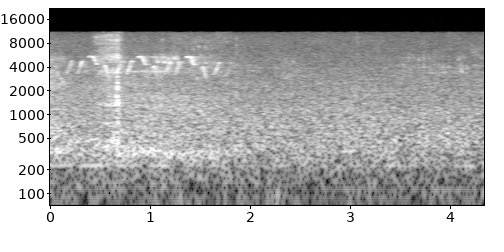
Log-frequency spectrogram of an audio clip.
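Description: Near silence: faint outdoor background with a small bird giving a quick run of high chirps in the first second and a half, and a single soft click about half a second in.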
